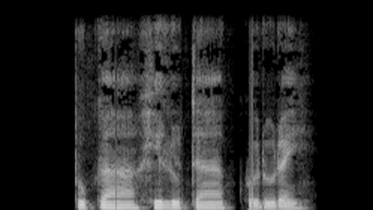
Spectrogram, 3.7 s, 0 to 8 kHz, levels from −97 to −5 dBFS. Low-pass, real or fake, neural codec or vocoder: 7.2 kHz; real; none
